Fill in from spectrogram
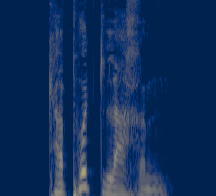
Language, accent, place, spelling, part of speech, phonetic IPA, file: German, Germany, Berlin, kaputtlachen, verb, [kaˈpʊtˌlaxn̩], De-kaputtlachen.ogg
- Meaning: to crack up, to laugh one's head off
